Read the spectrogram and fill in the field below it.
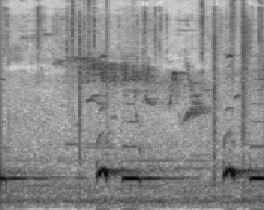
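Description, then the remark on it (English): A cuckoo clock calls twice, each a clear two-note "cuck-oo" spaced a second or so apart, loud over a quiet, faintly rustling background with no talking. “What is this? A cuckoo bird? That's what it sounds like, but I didn't think that was a real thing.”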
